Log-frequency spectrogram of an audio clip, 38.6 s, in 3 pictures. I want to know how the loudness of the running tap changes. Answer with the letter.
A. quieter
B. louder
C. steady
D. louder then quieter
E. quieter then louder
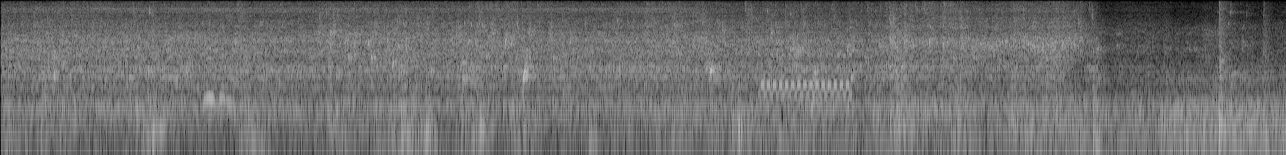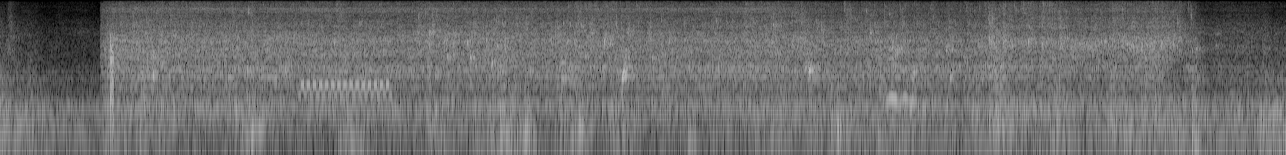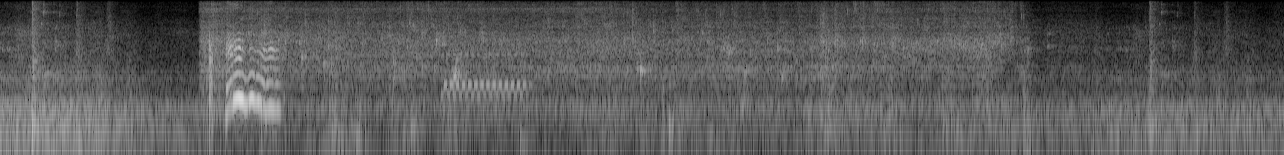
A.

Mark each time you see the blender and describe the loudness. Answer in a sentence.
The blender can't be heard in this clip.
